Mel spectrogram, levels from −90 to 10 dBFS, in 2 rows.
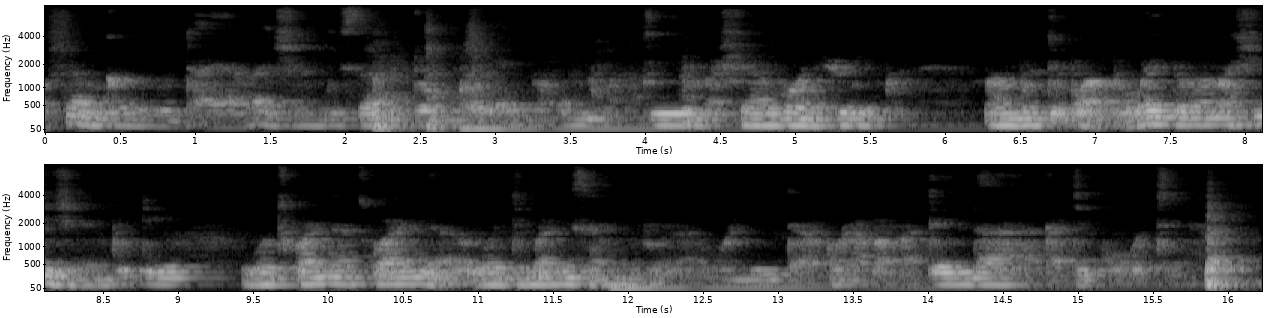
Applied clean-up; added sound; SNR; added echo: none; Bowed string instrument; 19 dB; reverberation time 0.6 s.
